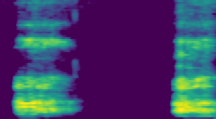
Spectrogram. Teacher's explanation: it doesn't have the expected long a sound it says more of an uh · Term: open syllable exception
